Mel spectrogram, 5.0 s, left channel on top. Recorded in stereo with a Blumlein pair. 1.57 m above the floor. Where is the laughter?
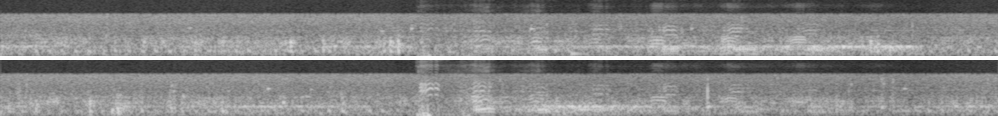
55° right, 0.7 m; by 4.9 s 35° left, 3 m.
